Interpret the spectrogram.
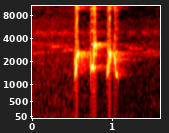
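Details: Olive-winged bulbul giving a short three-note bubbly phrase, chirpy and slightly squawky, used to train young and mute birds and to call in wild birds.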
